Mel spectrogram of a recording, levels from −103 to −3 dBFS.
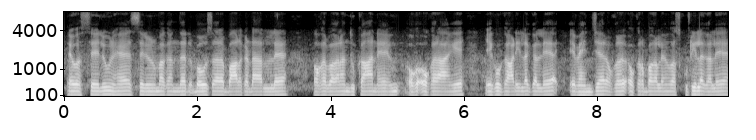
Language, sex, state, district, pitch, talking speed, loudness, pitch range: Maithili, male, Bihar, Lakhisarai, 115 Hz, 145 wpm, -17 LUFS, 115-120 Hz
